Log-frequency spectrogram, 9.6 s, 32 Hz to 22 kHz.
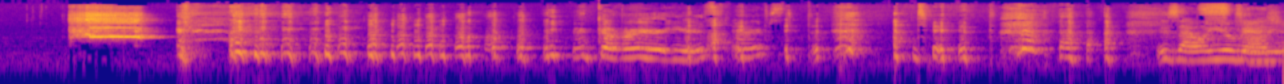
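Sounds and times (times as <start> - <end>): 
person's shrill vocal screech imitating a creature's cry: 0.5 - 1.3
laughter: 1.4 - 4.5, 5.2 - 8.5
speech: 4.6 - 5.7, 8.8 - 9.6.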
